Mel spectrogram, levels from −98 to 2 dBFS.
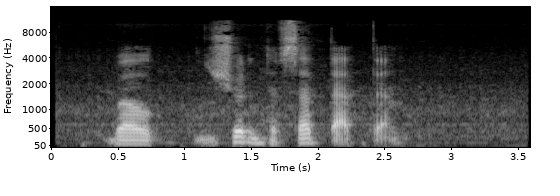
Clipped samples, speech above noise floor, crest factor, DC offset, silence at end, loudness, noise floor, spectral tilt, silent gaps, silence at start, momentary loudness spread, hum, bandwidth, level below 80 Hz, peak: under 0.1%; 32 dB; 20 dB; under 0.1%; 1 s; -23 LUFS; -54 dBFS; -5.5 dB/octave; none; 0.45 s; 16 LU; none; 11.5 kHz; -52 dBFS; -4 dBFS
